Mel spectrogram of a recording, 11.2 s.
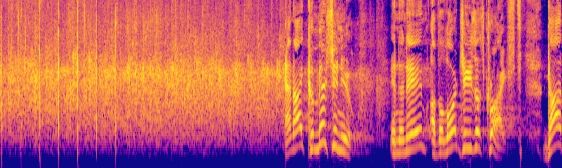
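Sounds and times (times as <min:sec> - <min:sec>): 
audience applause: 0:00.0 - 0:06.1
speech: 0:05.7 - 0:11.2.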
